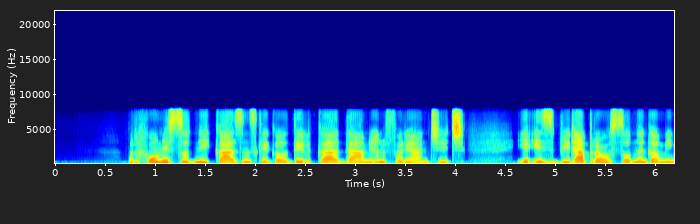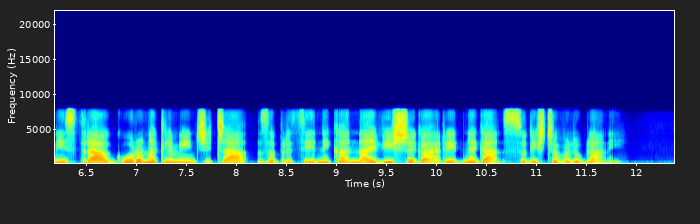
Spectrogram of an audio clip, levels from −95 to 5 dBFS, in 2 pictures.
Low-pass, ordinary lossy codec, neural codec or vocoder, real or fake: none; none; codec, 16 kHz, 0.3 kbps, FocalCodec; fake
